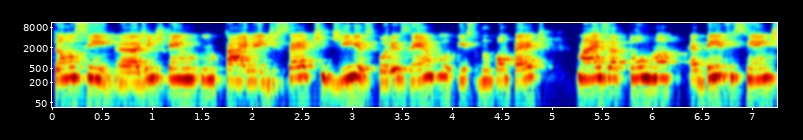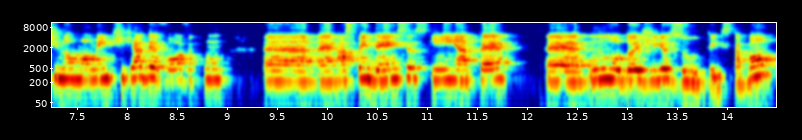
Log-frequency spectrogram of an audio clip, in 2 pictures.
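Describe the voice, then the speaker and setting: A bright, sharp tone with fairly even intonation. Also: woman, high pitch for a woman. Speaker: government official presenting a webinar. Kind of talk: webinar presentation. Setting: online webinar. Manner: fast.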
